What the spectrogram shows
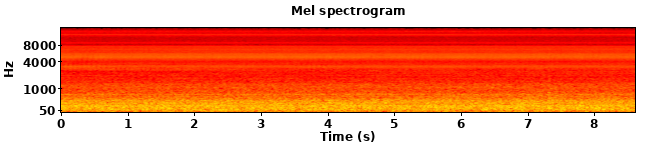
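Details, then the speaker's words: Water pump in a Lian Li PC-Q08 water-cooled HTPC, replacement pump, mic close to the pump, set to its lowest speed: faint, steady, even low hum under room hiss; normal pump operation at low speed. "I'm going to adjust the uh power to the pump now it's going down to its lowest setting this is on the lowest setting of the pump pump is still running"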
